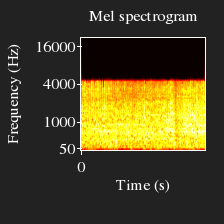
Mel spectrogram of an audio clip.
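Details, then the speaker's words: Cub Cadet diesel tractor, 540 PTO engaged at 2,000 RPM: harsh raspy grinding as it kicks in, then no spin; owner suspects a sheared keyway or dowel letting the gear spin on its shaft inside the transmission. Grinding on PTO engagement. "540 PTO, it works good. Okay, you can disengage it. Engage at 2,000 RPM. You hear it grind, kick in."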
